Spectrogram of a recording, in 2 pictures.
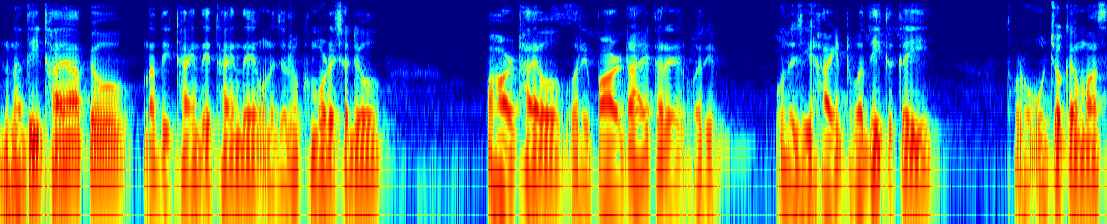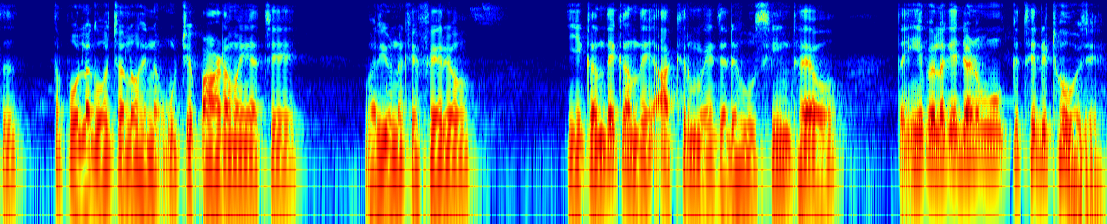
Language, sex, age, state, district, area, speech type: Sindhi, male, 45-60, Gujarat, Kutch, urban, spontaneous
